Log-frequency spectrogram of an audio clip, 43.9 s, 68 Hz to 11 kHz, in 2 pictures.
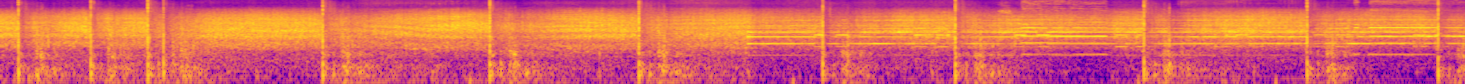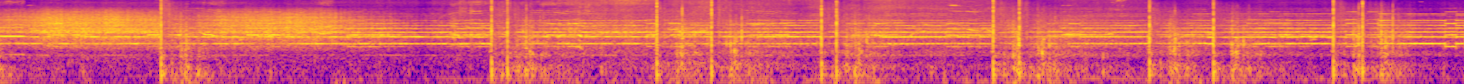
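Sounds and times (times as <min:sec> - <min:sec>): fireworks bursting with bangs: 0:00.0 - 0:43.9.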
